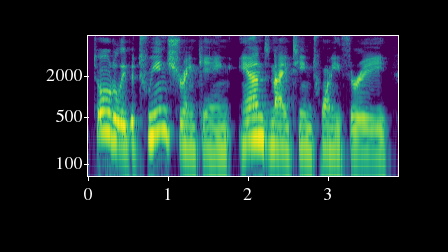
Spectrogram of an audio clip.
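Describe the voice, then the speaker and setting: A woman's voice: lowish voice, lively intonation, a little slow, vocal fry, a bit bright. A woman co-hosting a movie show, chatting in an informal, slangy way about films. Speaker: co-host of a movie news show. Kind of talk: casual movie discussion.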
